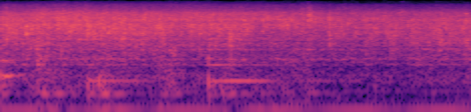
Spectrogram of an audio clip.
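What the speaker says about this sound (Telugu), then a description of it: "ఇవి బాగా మంచి బ్రౌన్ కలర్ వచ్చే వరకు ఫ్రై చేసుకోవాలి" Sliced onions fry in a pan for village-style mutton biryani, giving a steady close sizzle with a few soft stirring clinks over a low hum, no voices.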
